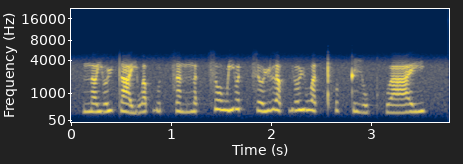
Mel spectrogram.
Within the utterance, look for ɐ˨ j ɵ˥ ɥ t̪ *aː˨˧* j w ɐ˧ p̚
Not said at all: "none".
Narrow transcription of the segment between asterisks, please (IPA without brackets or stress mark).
aː˨˩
